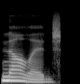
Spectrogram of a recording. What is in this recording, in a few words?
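"knowledge", English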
